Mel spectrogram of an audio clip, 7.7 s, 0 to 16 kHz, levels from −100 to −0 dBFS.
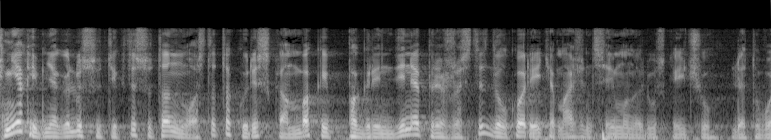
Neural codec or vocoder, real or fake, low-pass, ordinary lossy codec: none; real; 7.2 kHz; MP3, 64 kbps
